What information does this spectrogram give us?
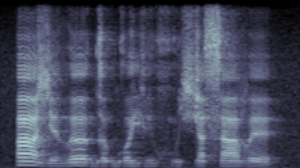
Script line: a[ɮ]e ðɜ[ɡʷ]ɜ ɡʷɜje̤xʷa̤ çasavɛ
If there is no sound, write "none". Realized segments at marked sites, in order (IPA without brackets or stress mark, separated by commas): ɮ, ɡ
